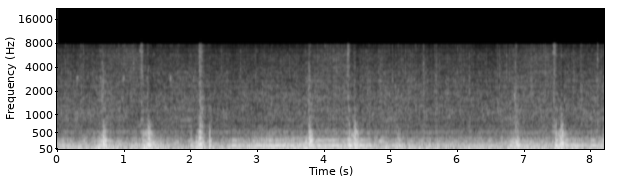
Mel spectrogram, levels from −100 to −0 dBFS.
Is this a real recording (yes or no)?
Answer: no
